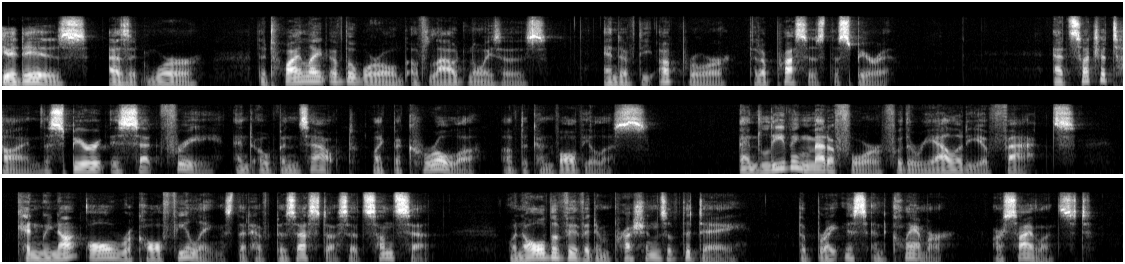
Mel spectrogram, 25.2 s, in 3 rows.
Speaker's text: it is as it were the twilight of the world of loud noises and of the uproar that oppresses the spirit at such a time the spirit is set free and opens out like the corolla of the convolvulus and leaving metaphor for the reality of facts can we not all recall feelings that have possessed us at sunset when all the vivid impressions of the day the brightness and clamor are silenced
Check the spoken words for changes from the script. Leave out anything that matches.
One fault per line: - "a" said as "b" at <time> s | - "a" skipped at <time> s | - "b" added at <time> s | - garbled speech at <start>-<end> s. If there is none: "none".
none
